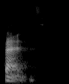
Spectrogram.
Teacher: my tongue also touches there for that t sound then so when I'm pulling my tongue away from that n Sound moving to that s you might hear a little T there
